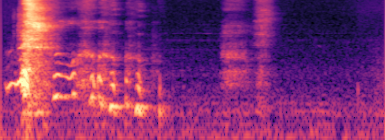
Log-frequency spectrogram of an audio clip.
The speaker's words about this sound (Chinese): 等一下，我打喷嚏。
